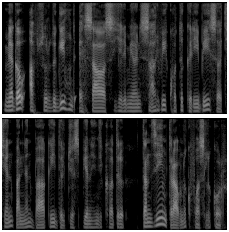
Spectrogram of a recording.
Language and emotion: Kashmiri, sad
